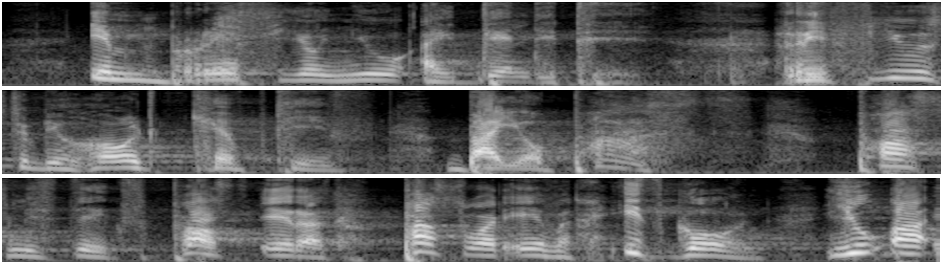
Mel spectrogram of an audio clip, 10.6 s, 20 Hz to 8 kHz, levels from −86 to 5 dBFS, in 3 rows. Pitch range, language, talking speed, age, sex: 170-200 Hz, English, 125 wpm, 60-79, male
